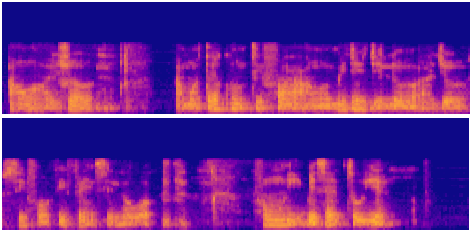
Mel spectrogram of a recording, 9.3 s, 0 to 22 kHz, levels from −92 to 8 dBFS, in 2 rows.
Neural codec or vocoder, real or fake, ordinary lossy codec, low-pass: vocoder, 22.05 kHz, 80 mel bands, HiFi-GAN; fake; none; 5.4 kHz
